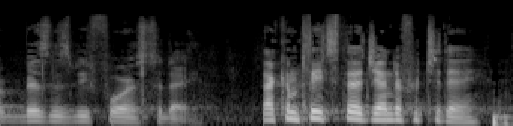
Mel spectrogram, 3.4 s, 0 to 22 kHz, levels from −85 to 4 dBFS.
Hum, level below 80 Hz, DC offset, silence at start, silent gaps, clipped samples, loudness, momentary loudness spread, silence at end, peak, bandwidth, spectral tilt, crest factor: none; -52 dBFS; under 0.1%; 0 s; none; under 0.1%; -28 LUFS; 14 LU; 0 s; -10 dBFS; 14 kHz; -5.5 dB/octave; 20 dB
